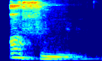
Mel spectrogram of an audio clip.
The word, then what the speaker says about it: often: Often. T is not pronounced.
